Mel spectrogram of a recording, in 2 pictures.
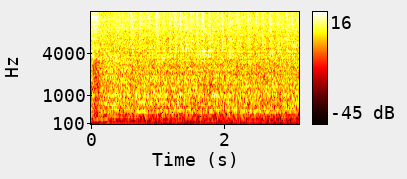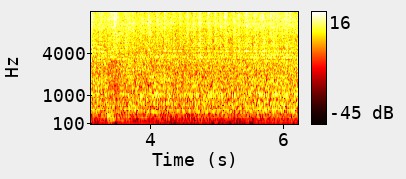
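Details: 2001 Yamaha YZ125 two-stroke after top-end rebuild, new pipe, cleaned carb: fast raspy idle that won't settle; high idle, owner thinks extremely loose intake manifold bolts let it suck in air.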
